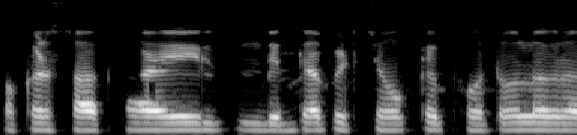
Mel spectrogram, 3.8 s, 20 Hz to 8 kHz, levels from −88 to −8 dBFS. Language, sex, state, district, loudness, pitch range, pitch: Magahi, female, Bihar, Lakhisarai, -24 LUFS, 140-145 Hz, 145 Hz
